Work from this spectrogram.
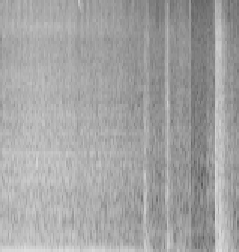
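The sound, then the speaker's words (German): A car drives along with a low, steady engine hum, followed by a few brief, sharp thumps or knocks toward the end. “Ich fahre Auto.”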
